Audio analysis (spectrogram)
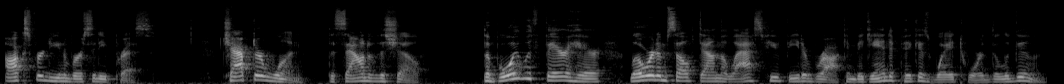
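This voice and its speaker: A man in his thirties teaching and reading aloud in an expressive, emphatic, explanatory way. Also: a little high. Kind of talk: explanatory lesson and storybook narration. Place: small dim room indoors.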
